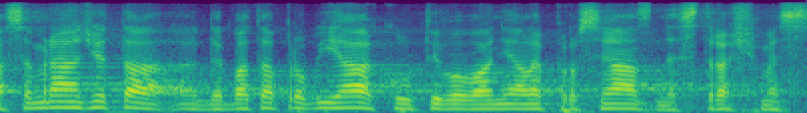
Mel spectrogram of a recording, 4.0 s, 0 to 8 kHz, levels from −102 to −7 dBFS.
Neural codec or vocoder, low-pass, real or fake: none; 7.2 kHz; real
